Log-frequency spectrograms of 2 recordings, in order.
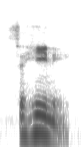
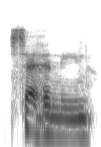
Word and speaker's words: Sehanine: Sahini. Is that how you say her name? Sehanine, Sehanine is how I.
